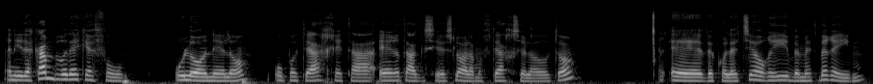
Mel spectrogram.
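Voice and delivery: ordinary talk, nothing marked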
